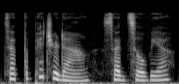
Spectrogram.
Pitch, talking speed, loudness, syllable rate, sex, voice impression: 210 Hz, 200 wpm, -18 LUFS, 5.0 syllables/s, female, very feminine, young, slightly soft, slightly clear, cute, slightly refreshing, friendly, slightly reassuring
